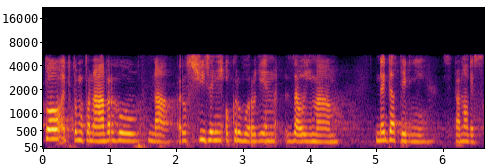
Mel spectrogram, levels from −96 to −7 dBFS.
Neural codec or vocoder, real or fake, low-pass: codec, 44.1 kHz, 2.6 kbps, DAC; fake; 5.4 kHz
